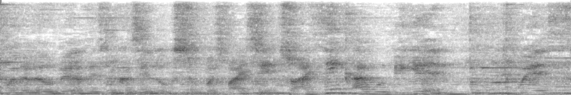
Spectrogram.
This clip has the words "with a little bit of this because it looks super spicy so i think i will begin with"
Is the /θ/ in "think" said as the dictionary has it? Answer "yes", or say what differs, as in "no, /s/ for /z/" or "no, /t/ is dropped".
yes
